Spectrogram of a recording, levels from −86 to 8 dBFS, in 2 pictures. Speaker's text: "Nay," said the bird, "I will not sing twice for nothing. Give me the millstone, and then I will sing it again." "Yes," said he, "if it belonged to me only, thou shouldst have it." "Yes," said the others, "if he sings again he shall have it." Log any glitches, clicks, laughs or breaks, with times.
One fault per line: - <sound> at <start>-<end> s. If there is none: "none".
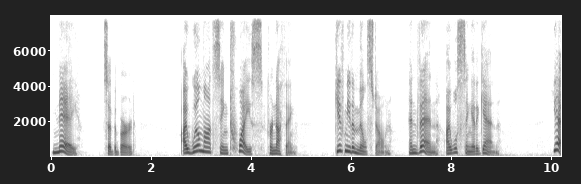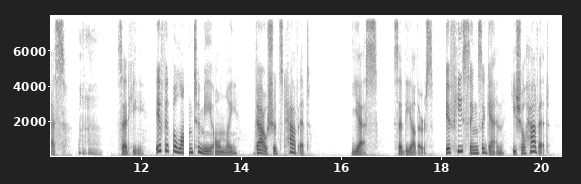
- throat clearing at 10.7-11.3 s
- dropout at 12.8-13.0 s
